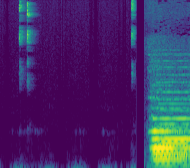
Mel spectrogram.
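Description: Near silence with two faint clicks, then organ music starts suddenly just before the end: sustained chords introducing the opening hymn.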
